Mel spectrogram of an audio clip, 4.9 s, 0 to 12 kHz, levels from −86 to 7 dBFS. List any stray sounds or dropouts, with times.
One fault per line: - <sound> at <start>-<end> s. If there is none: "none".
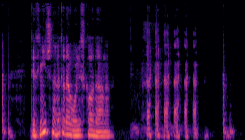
- laugh at 2.6-4.0 s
